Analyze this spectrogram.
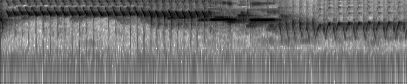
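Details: Canary master song played daily to train other birds to sing: fast buzzy trills repeated several times a second, sliding down through a brief clear whistle into a lower rolling trill.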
